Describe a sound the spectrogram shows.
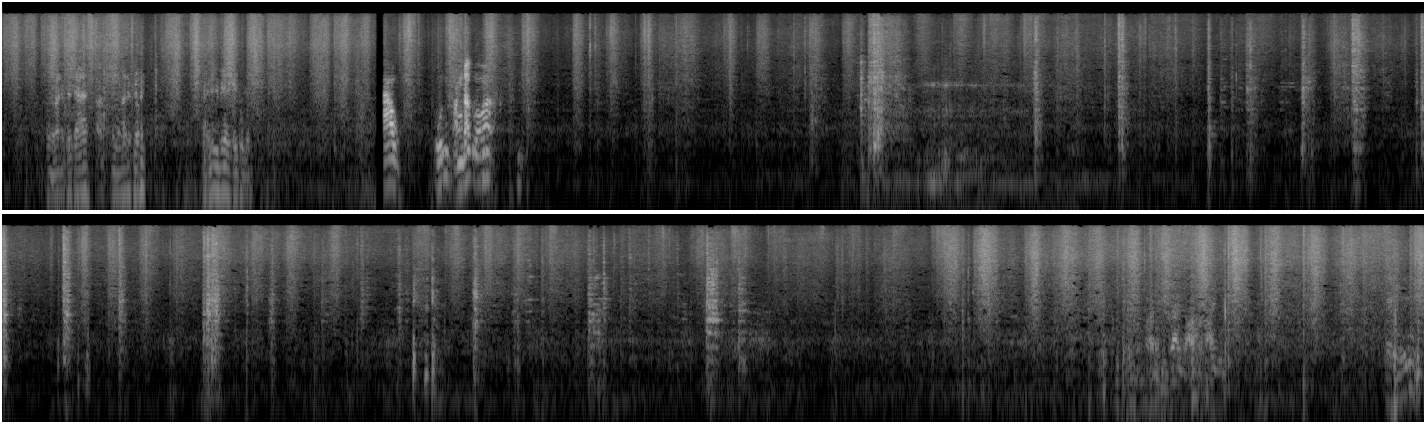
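A rake scrapes through dry leaves and twigs.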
